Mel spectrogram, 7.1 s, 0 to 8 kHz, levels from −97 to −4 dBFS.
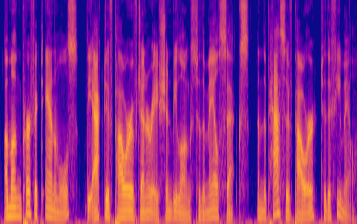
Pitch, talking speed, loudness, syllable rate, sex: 100 Hz, 170 wpm, -25 LUFS, 5.5 syllables/s, male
